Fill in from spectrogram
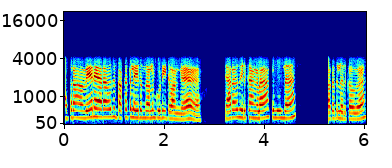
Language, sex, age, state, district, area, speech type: Tamil, female, 30-45, Tamil Nadu, Pudukkottai, urban, conversation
